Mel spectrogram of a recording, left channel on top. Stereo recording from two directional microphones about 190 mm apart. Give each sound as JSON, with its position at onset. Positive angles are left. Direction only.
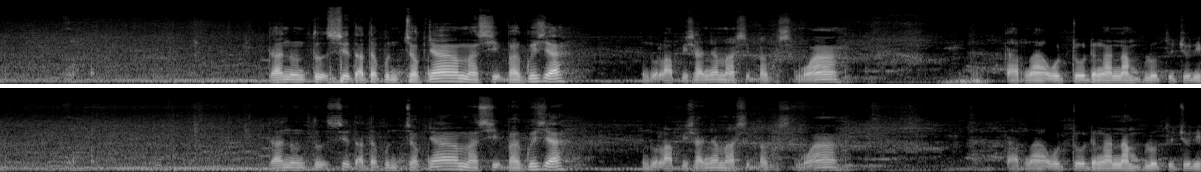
{"t": 2.7, "sound": "speech", "side_deg": 20}
{"t": 3.2, "sound": "speech", "side_deg": 30}
{"t": 10.0, "sound": "speech", "side_deg": 25}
